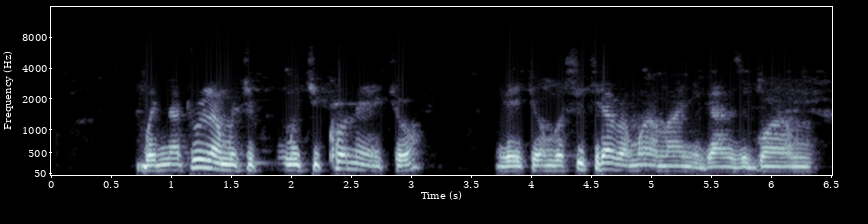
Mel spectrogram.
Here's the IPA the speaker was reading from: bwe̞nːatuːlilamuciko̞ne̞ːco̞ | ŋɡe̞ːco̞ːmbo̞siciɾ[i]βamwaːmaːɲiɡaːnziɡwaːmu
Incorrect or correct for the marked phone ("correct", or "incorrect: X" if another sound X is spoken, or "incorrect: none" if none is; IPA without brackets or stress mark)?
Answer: incorrect: a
